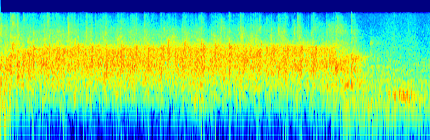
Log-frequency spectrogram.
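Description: Sustained audience applause welcoming the artist John Gerrard, dense and loud, a crowd clapping steadily for several seconds before it fades and thins out near the end.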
